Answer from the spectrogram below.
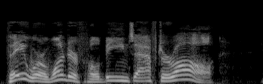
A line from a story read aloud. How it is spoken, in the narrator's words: Jack cried out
